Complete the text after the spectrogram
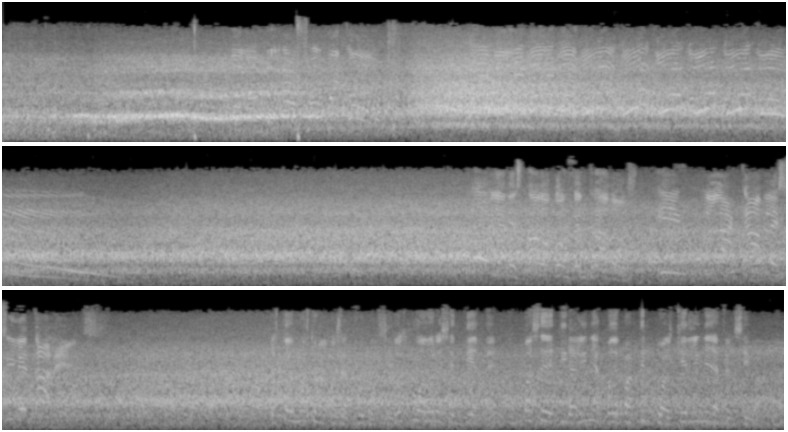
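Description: A large stadium crowd roars and cheers loudly, swelling after a goal.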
